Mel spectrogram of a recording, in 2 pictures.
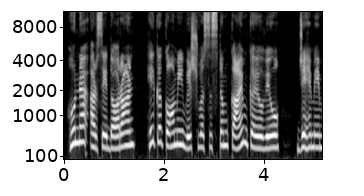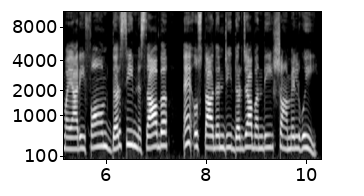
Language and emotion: Sindhi, neutral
